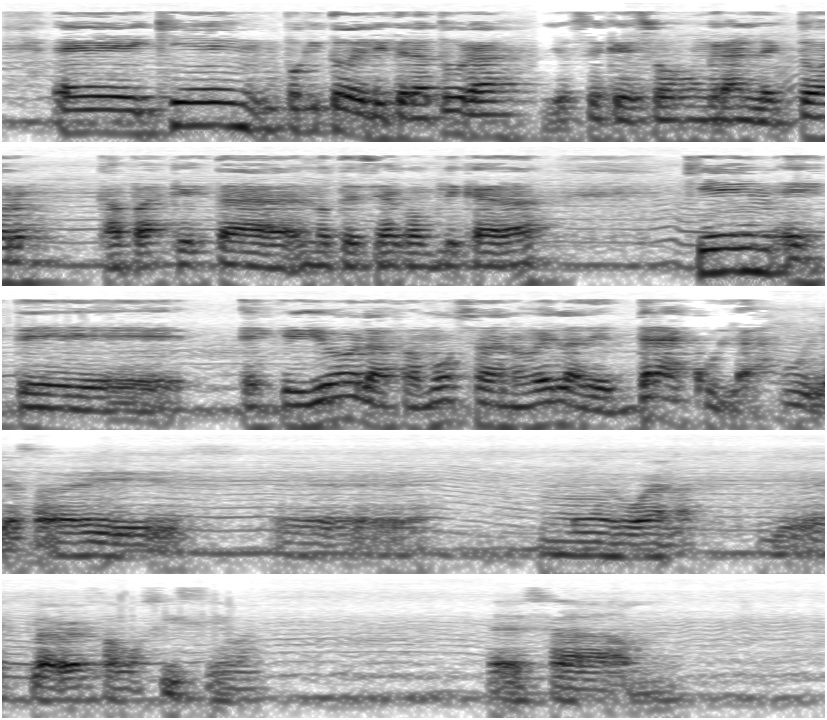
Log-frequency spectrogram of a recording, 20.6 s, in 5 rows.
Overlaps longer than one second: none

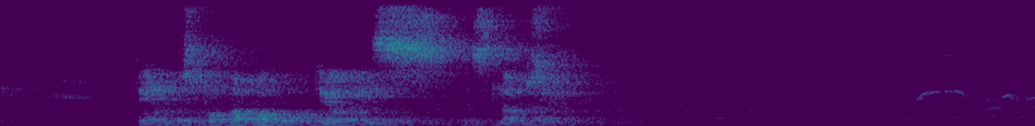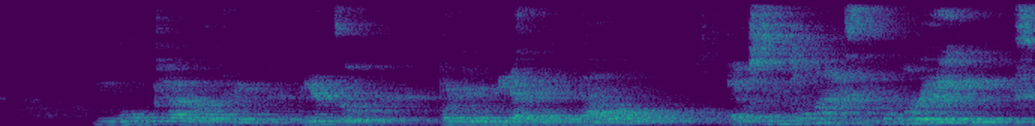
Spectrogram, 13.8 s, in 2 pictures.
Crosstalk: none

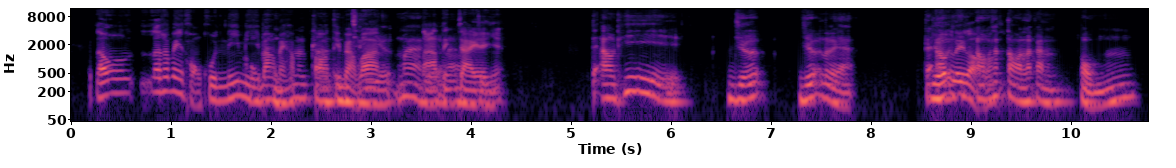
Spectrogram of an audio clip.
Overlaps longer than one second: present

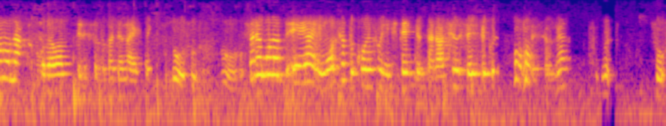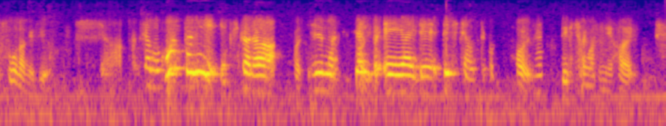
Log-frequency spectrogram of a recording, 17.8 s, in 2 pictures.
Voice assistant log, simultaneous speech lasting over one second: none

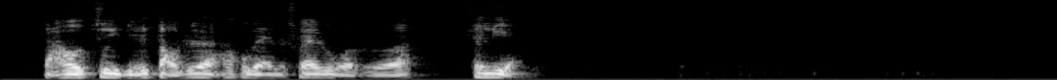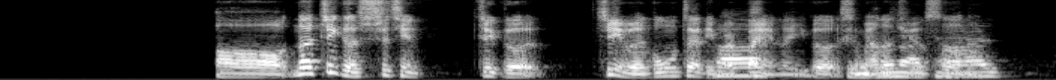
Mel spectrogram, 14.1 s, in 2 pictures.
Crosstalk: present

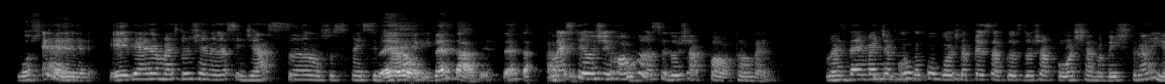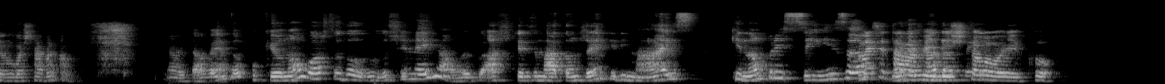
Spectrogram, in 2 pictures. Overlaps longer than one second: present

